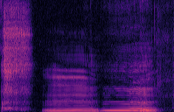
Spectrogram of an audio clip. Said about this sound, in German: Deswegen habe ich aber auch die Kuh ganz am Anfang unseres äh, Podcasts gesetzt. Ich finde, nichts steht für äh, äh das ländliche äh, äh, äh, den ländlichen Lebensraum wie so eine schöne Kuh auf der Weide.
